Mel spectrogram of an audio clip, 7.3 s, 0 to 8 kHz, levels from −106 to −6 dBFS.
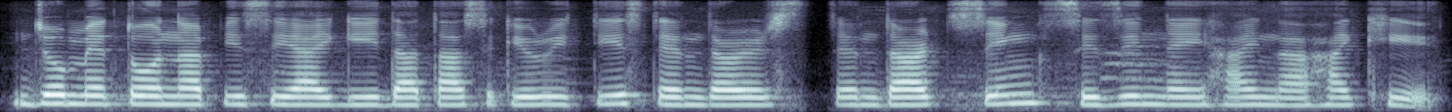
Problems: none marked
